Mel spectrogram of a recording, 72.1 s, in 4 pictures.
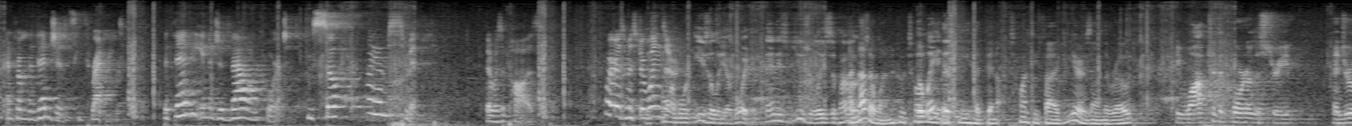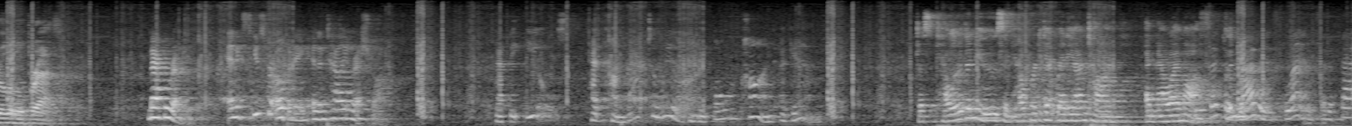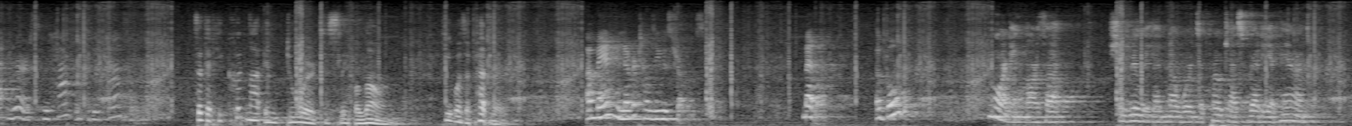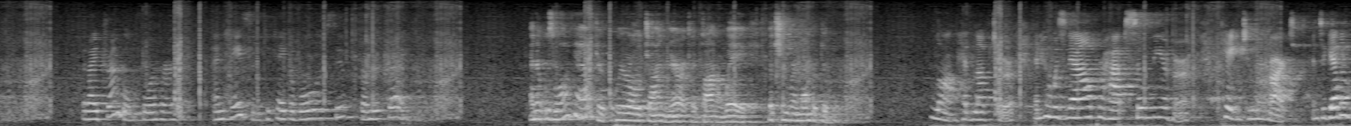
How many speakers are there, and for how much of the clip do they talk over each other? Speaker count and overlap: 9, about 4%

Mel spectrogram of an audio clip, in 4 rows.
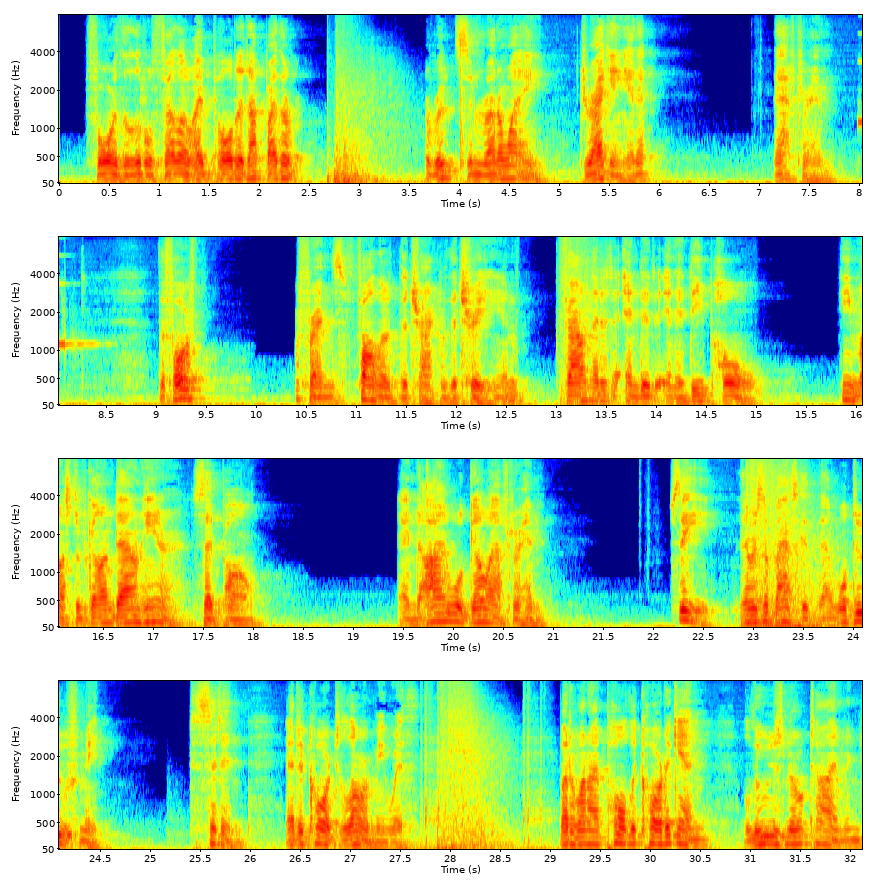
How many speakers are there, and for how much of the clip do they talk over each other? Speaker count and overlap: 1, no overlap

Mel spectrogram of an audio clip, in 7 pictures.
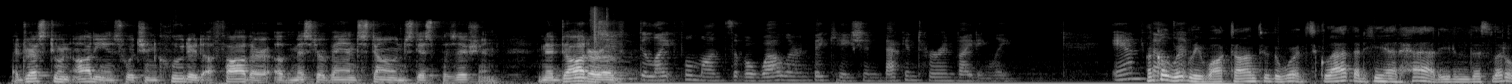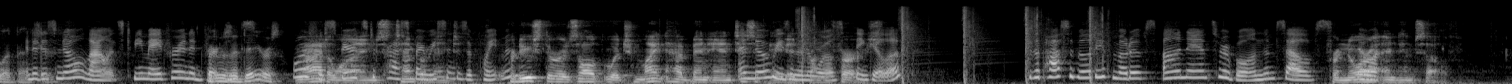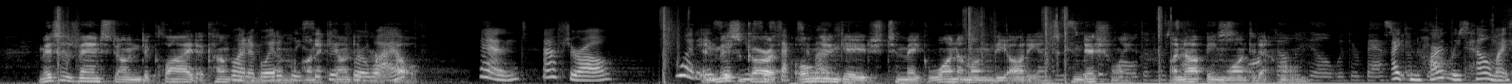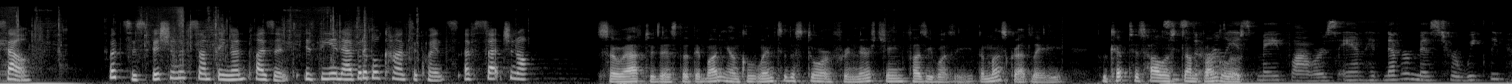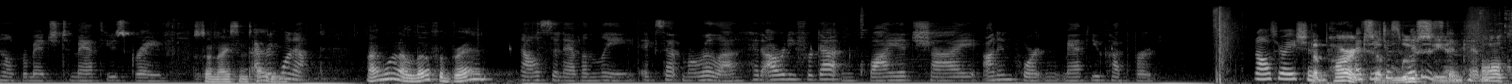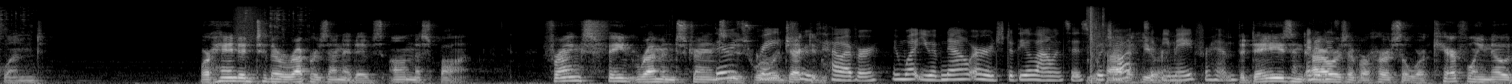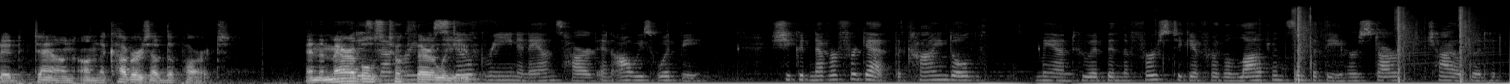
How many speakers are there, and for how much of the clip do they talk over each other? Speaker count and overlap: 4, about 24%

